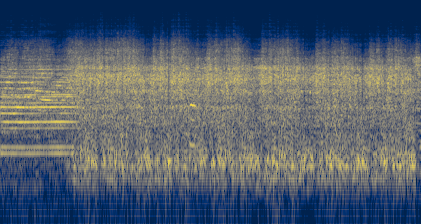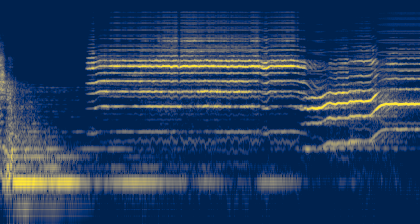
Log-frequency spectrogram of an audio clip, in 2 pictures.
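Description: A train roaring past, with a short horn-like blast at the start. About halfway through it gives way to dramatic film score: sustained synthesizer tones over a low drone, gliding upward near the end.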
